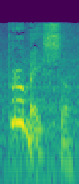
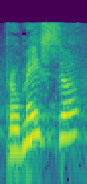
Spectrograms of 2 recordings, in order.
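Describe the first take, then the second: First: High, quick little creature promise with a wink; cheeky promise. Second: Said in the usual way. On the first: A narrator's reading. Puzzle promising Mira with a wink, high and playful. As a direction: toss it back playfully. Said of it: "ammiccò Puzzle".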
